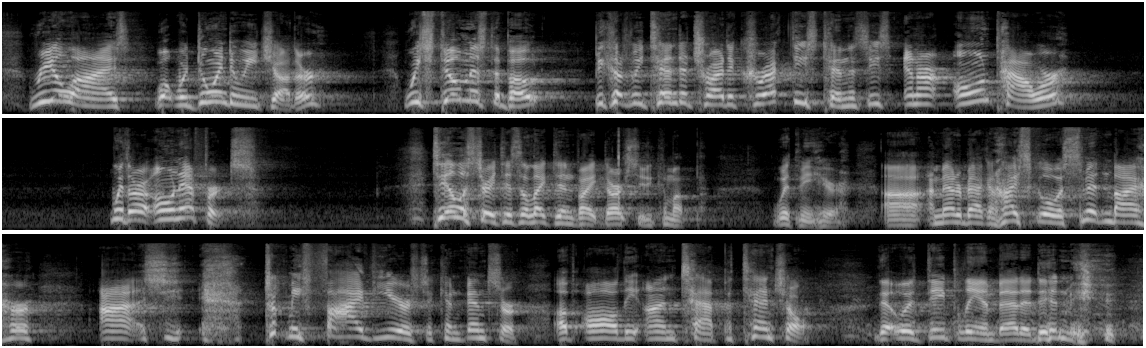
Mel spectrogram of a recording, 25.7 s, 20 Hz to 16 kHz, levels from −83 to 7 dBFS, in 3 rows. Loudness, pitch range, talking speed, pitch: -18 LUFS, 200-290 Hz, 175 wpm, 235 Hz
